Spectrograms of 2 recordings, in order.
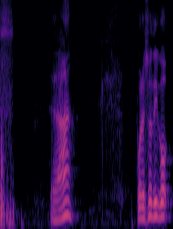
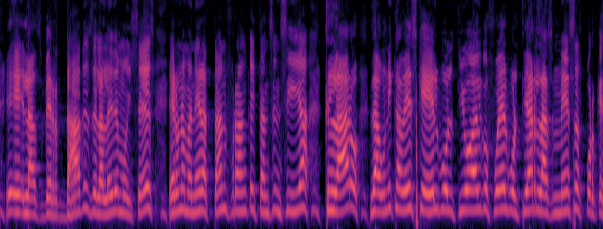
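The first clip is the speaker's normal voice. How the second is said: loud, driving sermon voice; fiery pulpit delivery; preaching at full force; 5 semitones higher, 7 dB louder than usual. Acted. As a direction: preach it hard to the congregation.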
